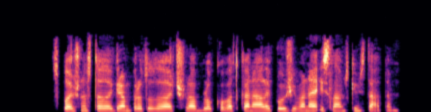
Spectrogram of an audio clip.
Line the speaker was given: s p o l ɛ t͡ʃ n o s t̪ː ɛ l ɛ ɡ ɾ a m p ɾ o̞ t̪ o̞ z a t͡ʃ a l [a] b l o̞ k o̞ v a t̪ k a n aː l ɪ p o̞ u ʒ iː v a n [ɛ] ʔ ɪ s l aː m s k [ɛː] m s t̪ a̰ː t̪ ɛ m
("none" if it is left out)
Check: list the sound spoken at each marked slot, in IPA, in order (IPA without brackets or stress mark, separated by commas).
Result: a, ɛː, iː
